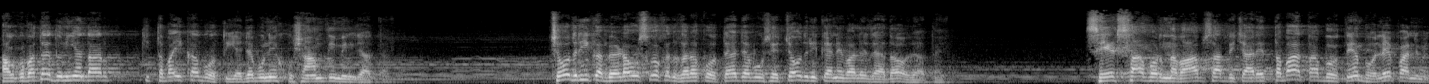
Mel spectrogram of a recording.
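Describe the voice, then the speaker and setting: A man's high-pitched voice rises above music in the background. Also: ordinary pitch variation. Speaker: Islamic preacher. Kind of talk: religious sermon (bayan).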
